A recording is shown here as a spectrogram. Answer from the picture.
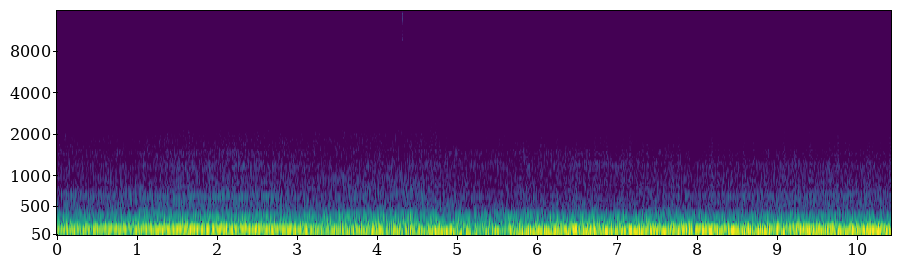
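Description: Car driving, heard from inside the cabin: a steady low rumble of engine and tyres on the road.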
